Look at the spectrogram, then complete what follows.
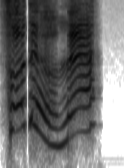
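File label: Japanese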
